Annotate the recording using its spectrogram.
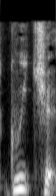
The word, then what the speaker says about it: Goitse: Gwecha is spelt G-O-I-T-S-E.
